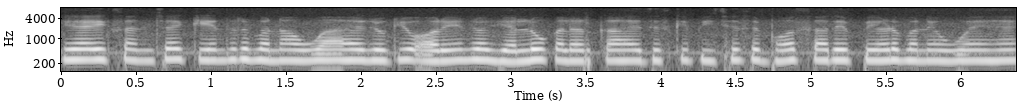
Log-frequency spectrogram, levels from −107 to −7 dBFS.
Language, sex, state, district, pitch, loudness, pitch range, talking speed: Hindi, female, Bihar, Araria, 245 Hz, -23 LUFS, 240-250 Hz, 225 wpm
